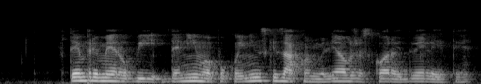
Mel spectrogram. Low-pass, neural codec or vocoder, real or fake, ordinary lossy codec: 5.4 kHz; none; real; none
